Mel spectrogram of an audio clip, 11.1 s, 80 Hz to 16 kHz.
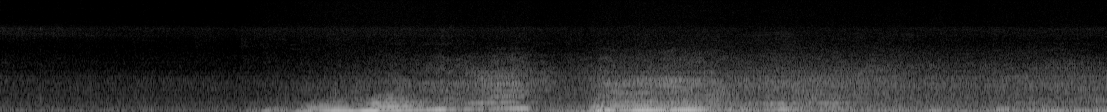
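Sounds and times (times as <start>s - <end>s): vehicle engine accelerating: 2.5s - 11.0s.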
